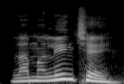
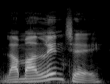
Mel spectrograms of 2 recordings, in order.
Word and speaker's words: La Malinche: La Malinche. La Malinche.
